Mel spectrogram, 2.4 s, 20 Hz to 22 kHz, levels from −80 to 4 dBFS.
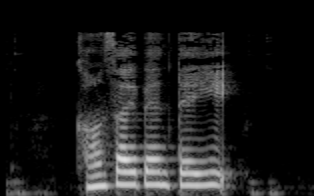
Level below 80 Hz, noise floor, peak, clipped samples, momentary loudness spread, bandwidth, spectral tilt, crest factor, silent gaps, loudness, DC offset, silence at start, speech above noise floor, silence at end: -54 dBFS; -51 dBFS; -2 dBFS; under 0.1%; 10 LU; 11.5 kHz; -5.5 dB/octave; 18 dB; none; -17 LUFS; under 0.1%; 0.55 s; 35 dB; 0.65 s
